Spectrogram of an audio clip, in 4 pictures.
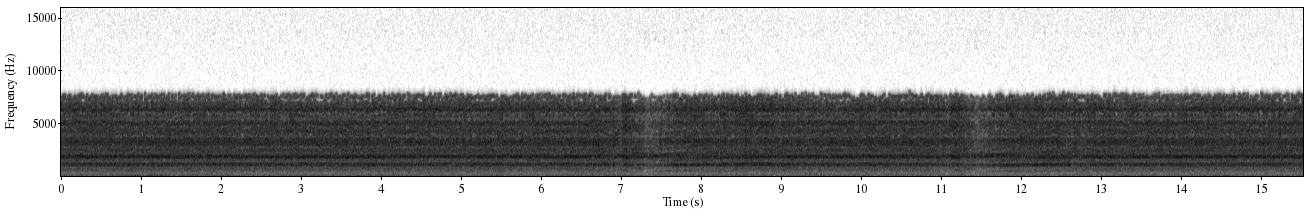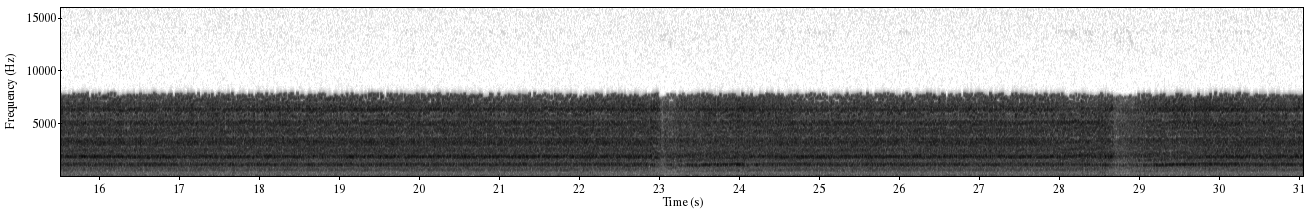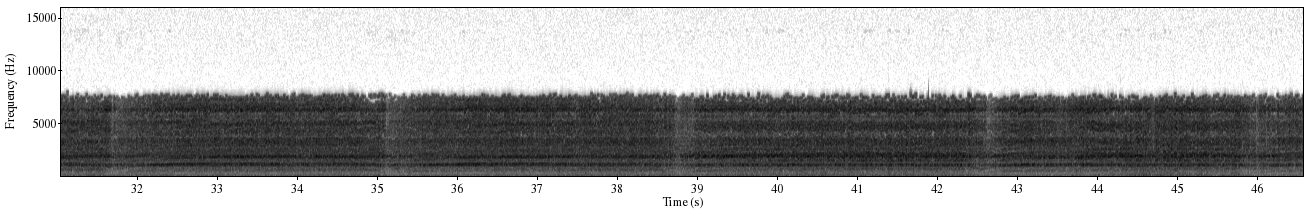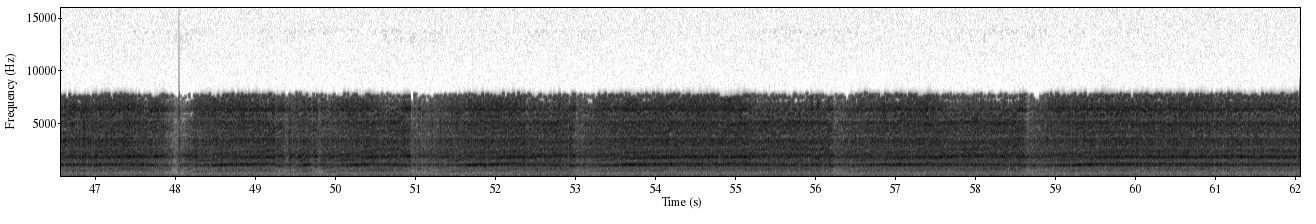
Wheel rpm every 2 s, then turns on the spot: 160, 160, 160, 140, 160, 140, 150, 160, 160, 160, 160, 150, 160, 160, 140, 150, 150, 140, 160, 150, 160, 140, 160, 140, 120, 130, 140, 160, 140, 140, 160.
none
